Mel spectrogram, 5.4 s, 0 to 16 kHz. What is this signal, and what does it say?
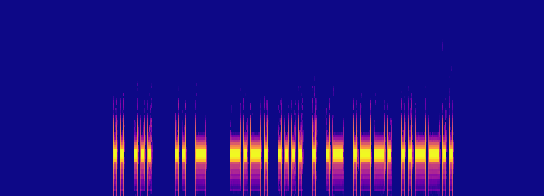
Morse code, heard as a keyed tone, about 34 wpm, 700 Hz. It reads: IS IT CHEAP?
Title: Sentences from Top 1200 Words 35wpm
